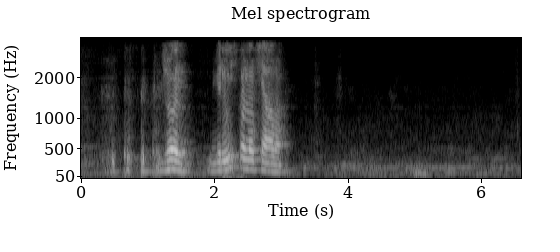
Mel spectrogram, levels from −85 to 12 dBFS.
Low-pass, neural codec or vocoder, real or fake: 3.6 kHz; codec, 32 kHz, 1.9 kbps, SNAC; fake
